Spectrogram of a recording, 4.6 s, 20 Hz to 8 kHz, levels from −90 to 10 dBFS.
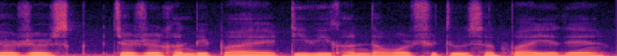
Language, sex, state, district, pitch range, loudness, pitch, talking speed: Nagamese, male, Nagaland, Dimapur, 120-125 Hz, -14 LUFS, 125 Hz, 155 wpm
